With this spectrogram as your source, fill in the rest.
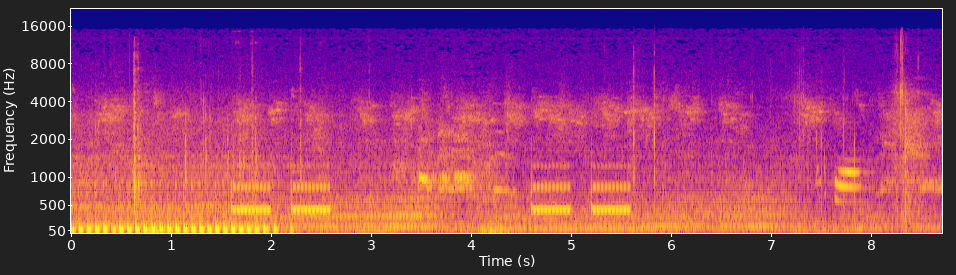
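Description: Tones from a phone being dialed to call a ride-hailing service, sounding in two short pairs of beeps with faint background noise and a few brief chirps around them.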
